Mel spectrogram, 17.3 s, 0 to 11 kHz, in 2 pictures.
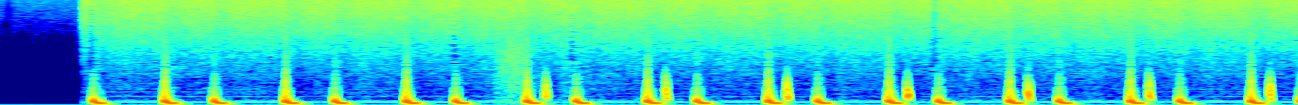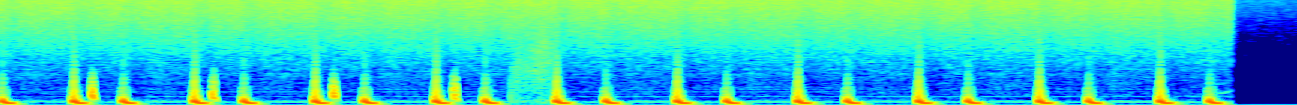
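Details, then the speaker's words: Simulated mid-systolic click introduced during systole and then withdrawn, over steady heart sounds about 75/min; click moves farther from S1 with increased ventricular volume (squatting, bradycardia), closer with standing or Valsalva. "when ventricular volume is increased as in squatting or bradycardia The Click will move farther from S1 listen now as a click is introduced during systole and then withdrawn"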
